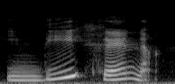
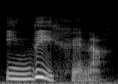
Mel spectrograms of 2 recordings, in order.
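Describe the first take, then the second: First: "indígena" slowly broken up, DÍ stressed; syllable by syllable. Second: Said in the usual way. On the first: Shown as a demonstration. Teacher quizzing on word type, "indígena" syllable by syllable. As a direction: sound out "indígena" in slow pieces. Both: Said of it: "¿Qué palabra es?".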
